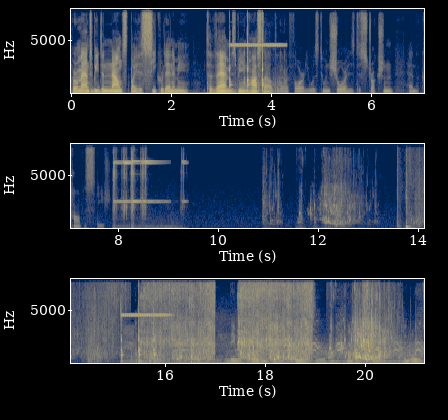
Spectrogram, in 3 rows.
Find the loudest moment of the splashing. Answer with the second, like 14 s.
20 s.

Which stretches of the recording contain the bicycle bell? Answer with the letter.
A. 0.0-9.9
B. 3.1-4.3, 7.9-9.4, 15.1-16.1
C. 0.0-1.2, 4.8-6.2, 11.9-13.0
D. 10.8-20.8
B.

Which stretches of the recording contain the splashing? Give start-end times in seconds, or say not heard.
10.8-20.8.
